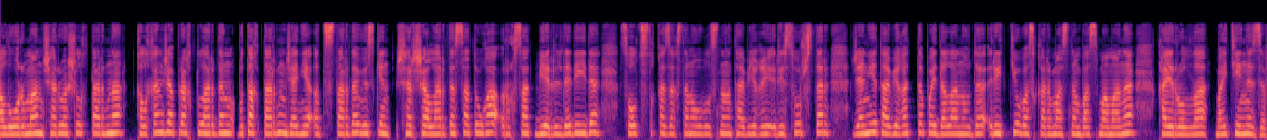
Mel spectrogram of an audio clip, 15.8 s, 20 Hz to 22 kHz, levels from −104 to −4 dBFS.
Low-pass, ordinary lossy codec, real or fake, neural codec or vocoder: none; none; real; none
